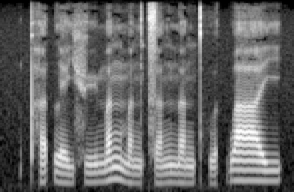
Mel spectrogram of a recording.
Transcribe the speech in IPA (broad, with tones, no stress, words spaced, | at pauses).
pʰɐ˨˥t̚le˨jfyː˨˧m ɐ˥ŋmɐ˨ŋt͡sɐ˨˧ŋ n̪ɐ˧ŋkʷʰɐ˨˥k̚ waː˥j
